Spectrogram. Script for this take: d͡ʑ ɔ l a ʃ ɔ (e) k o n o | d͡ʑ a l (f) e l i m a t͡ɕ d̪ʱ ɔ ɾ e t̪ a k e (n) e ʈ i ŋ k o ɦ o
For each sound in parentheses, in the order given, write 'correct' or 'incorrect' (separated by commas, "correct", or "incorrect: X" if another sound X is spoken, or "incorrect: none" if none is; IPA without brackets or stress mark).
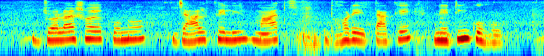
correct, correct, correct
